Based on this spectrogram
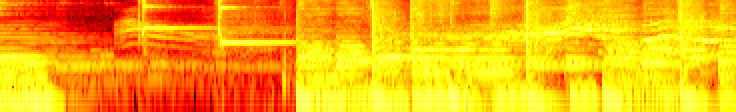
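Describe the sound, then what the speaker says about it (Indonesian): An angry, bad-tempered cat meows and caterwauls loudly and close, several drawn-out, rising yowls with growling in between, alone with no talk. "Tapi ini ada kucing yang suka marah-marah."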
